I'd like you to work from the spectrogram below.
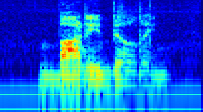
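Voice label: "bodybuilding", US English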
